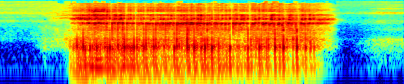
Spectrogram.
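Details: Snoring: one loud, rattling snore lasting about two seconds, with coarse fluttering vibration through the breath.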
